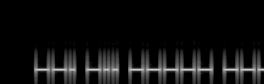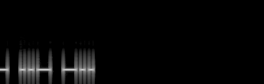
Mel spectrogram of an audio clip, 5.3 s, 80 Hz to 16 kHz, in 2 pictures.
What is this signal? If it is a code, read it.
Morse code, heard as a keyed tone, about 28 wpm, 700 Hz. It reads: GD0OUD
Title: Call Signs Repeated 3x - 28wpm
